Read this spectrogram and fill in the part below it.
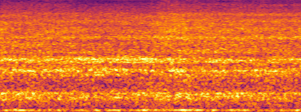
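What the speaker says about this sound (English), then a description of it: "so you can also just blow dry on cold the whole way" A hair dryer blows on the cold setting, a steady, loud whooshing hiss of air that holds constant from start to finish with no breaks.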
